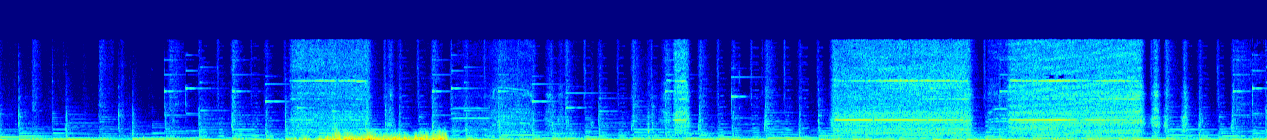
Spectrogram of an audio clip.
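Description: Cordless drill driving screws into a framed wooden wall in two runs, each a second or so of high whine, near the end. A loud rattling clatter comes about three seconds in. Background music plays throughout.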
